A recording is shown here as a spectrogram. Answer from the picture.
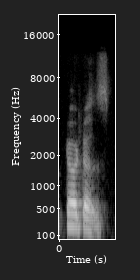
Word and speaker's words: tortoise: Okay, ये land पे रहता है tortoise. It is tortoise. अच्छा, इसकी प्रोनाउंसिएशन आज मैंने सीखी है अभी आपके साथ।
